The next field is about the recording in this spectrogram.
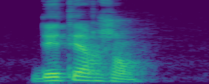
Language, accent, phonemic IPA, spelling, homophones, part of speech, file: French, France, /de.tɛʁ.ʒɑ̃/, détergent, détergeant / détergents, adjective / noun, LL-Q150 (fra)-détergent.wav
- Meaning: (adjective) detergent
